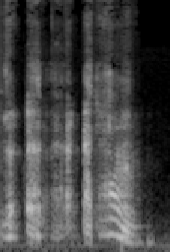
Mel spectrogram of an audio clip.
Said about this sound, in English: I was actually clearing my throat.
